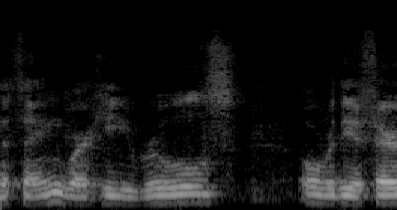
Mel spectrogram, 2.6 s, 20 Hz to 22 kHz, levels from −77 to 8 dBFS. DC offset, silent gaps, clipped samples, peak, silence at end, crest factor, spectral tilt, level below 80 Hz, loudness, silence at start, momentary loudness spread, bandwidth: under 0.1%; none; under 0.1%; -14 dBFS; 0 s; 18 dB; -5 dB/octave; -80 dBFS; -33 LUFS; 0 s; 7 LU; 13 kHz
